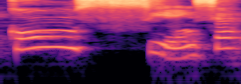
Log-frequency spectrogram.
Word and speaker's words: consciência: Já em consciência, eu apenas, né, ouço ali o valor sonoro, o som do S.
